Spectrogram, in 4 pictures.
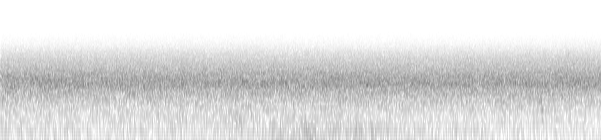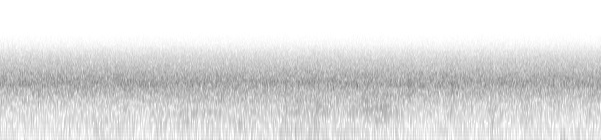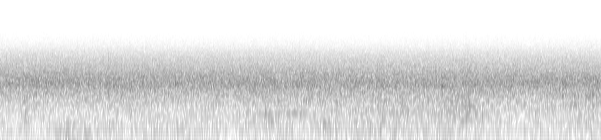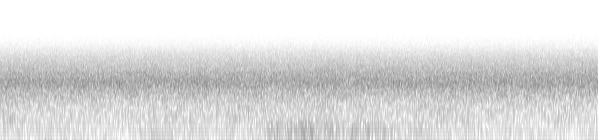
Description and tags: Rain from Indoors - Perfect loop
A perfect loop of rain, EQ'd to sound like it was recorded from indoors.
